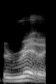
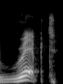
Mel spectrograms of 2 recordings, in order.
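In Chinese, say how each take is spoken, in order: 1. 这个单词结尾没有任何 -ed 音。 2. 这个单词结尾有一个可以听到的 -ed 音。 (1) "不然你就发rip 的话，就是rip" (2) "是ripped 那个ed"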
